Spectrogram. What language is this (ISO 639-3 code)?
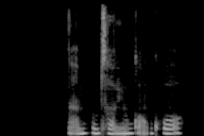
zho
